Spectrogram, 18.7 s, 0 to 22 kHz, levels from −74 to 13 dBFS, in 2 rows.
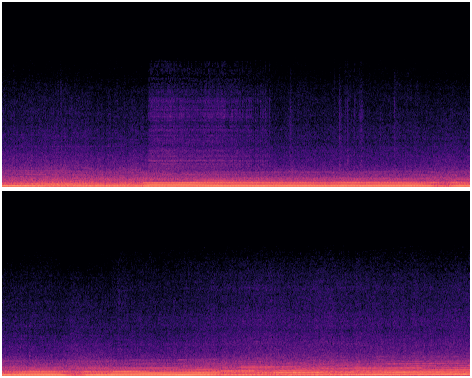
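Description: Nothing stood out on listening to this recording.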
